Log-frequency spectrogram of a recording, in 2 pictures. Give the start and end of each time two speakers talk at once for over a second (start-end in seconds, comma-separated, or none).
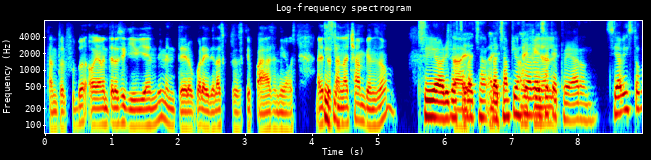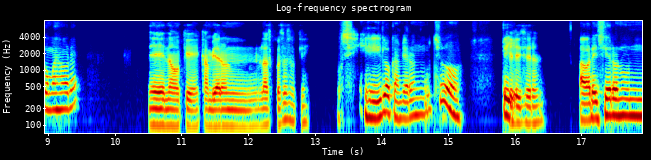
6.0-7.7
